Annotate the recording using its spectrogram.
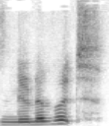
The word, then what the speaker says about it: Nunavut: But I guess it's more correctly pronounced Nunavut, but it doesn't, it didn't work.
